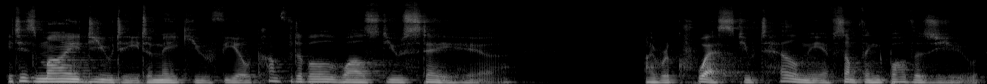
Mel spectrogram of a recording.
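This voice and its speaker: A man voices an ancient, regal British dragon lord, stern yet protective, speaking slowly in formal, measured, stately diction. His voice is on the low side and a little mellow. In this fantasy audio roleplay he addresses the listener, with echoey, cavernous reverb.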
